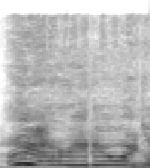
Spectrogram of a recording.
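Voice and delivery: high, loud, bubbly hello; super enthusiastic greeting. Retold or imitated. Always-happy worker greeting everyone, super enthusiastic. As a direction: burst out with a happy, friendly greeting. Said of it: "super enthusiastic".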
